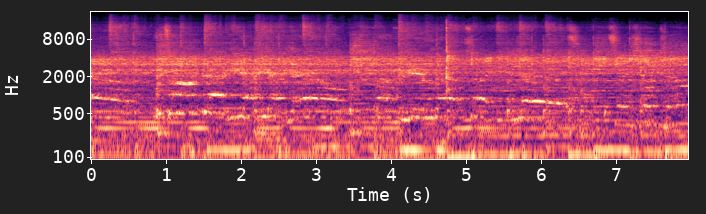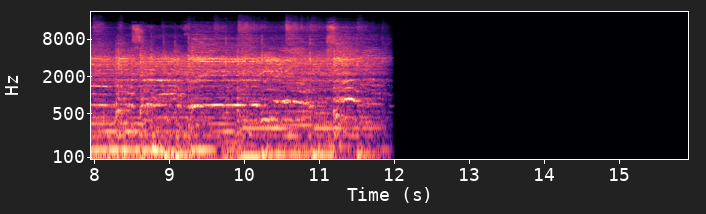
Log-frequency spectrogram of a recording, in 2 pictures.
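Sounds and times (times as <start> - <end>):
rock song over loudspeakers: 0.0 - 12.0.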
